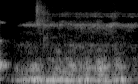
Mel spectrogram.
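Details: Woman snoring in the background during a live video call.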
